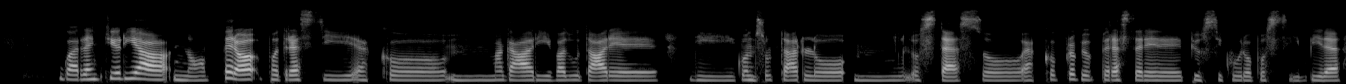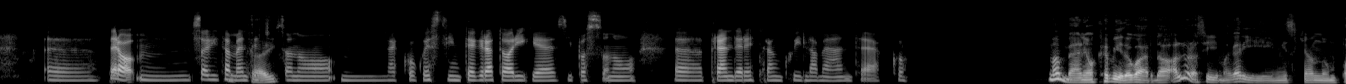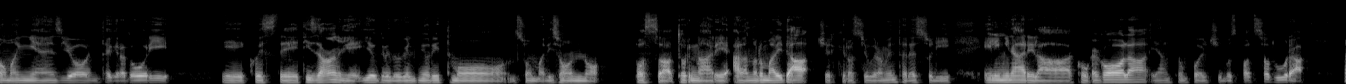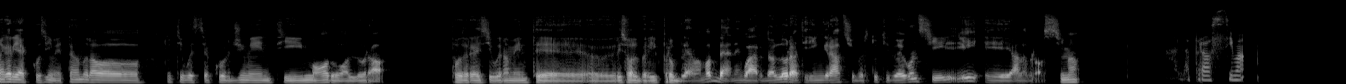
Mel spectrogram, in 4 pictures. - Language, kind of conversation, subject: Italian, advice, Perché il mio sonno rimane irregolare nonostante segua una routine serale?
- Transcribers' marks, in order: "proprio" said as "propio"; tapping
